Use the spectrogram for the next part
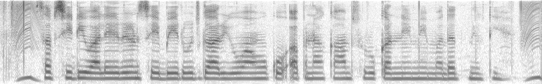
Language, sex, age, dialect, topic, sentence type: Hindi, female, 18-24, Garhwali, banking, statement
